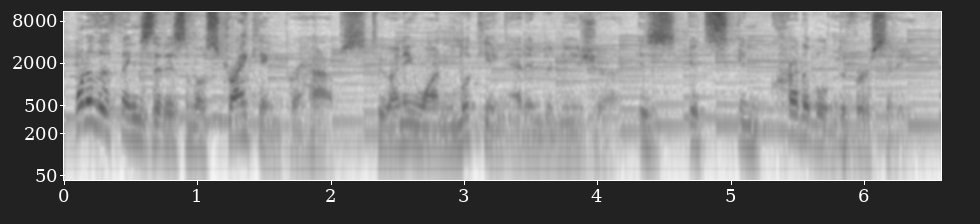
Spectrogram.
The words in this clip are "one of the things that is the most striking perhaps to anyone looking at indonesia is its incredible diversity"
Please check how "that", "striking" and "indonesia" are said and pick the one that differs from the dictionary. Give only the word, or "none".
none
